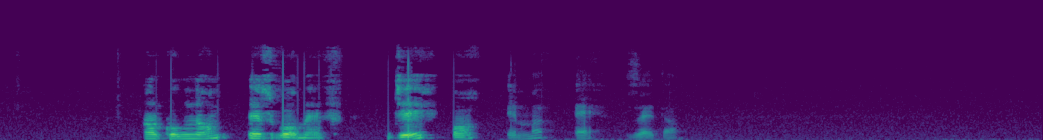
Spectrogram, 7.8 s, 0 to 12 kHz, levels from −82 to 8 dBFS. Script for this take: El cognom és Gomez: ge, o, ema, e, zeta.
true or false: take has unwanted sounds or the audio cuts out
false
